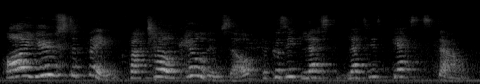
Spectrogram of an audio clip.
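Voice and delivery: booming tale told through a loud hailer; grand loud speech. Acted. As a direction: hold forth like a host at a banquet. Speech to guests via loud hailer.

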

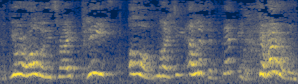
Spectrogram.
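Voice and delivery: high, loud pained begging; wincing boar plea. A narrator's reading. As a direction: beg frantically for release. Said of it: "winced the boar".

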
